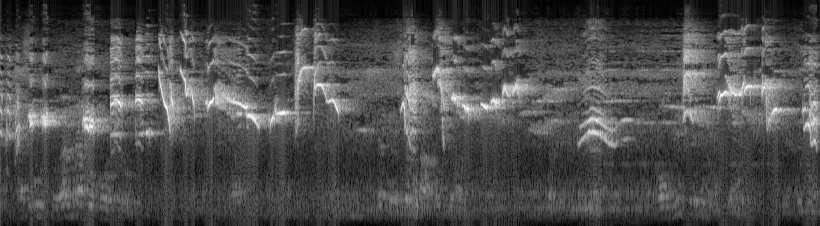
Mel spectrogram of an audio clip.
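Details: Loud caged Oriental magpie-robin, a contest champion in Bengkulu, Indonesia, whose fighting style overwhelms opposing birds. Dense continuous song of fast whistled sweeps, chatters and sharp upslurs with scarcely a pause.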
